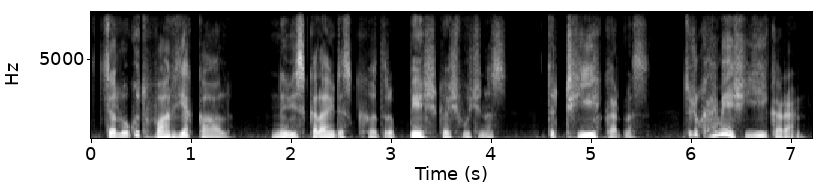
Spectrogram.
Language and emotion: Kashmiri, disgusted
